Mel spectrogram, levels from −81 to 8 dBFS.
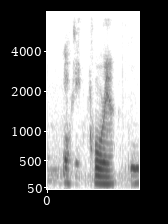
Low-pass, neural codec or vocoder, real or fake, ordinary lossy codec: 7.2 kHz; codec, 16 kHz, 1 kbps, X-Codec, HuBERT features, trained on balanced general audio; fake; Opus, 32 kbps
